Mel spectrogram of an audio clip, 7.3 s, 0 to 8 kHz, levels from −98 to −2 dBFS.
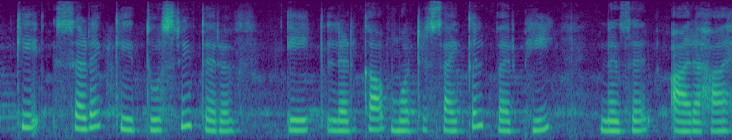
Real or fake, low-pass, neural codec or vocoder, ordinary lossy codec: fake; none; codec, 16 kHz, 4 kbps, FunCodec, trained on LibriTTS, 50 frames a second; none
